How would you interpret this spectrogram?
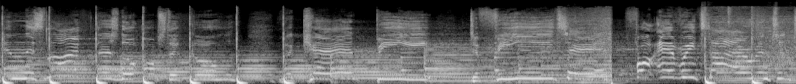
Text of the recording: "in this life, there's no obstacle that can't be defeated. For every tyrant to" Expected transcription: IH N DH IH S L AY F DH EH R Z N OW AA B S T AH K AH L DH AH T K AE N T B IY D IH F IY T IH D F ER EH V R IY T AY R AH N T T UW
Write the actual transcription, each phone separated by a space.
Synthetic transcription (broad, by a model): IH N DH IH S L AY F DH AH R Z N OW AA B S T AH K L DH AH T K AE N B IY D IH F IY T IH D F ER EH V R IY T AY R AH N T T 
